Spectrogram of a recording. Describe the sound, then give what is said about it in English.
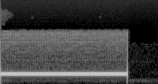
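A steady, unbroken telephone dial tone hums loudly and evenly for about two seconds while a person accesses their voicemail remotely, then cuts off abruptly into near silence. No one speaks. “Hang on, I need to access my re- my voicemail remotely again.”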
